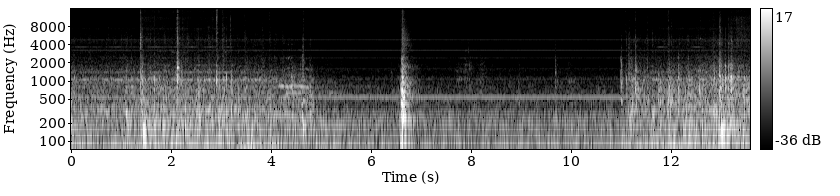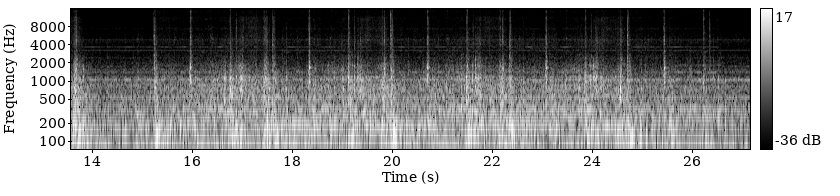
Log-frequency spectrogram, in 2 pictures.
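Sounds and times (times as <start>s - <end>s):
photocopier running heard from inside its tray: 0.0s - 5.6s, 11.0s - 27.1s.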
